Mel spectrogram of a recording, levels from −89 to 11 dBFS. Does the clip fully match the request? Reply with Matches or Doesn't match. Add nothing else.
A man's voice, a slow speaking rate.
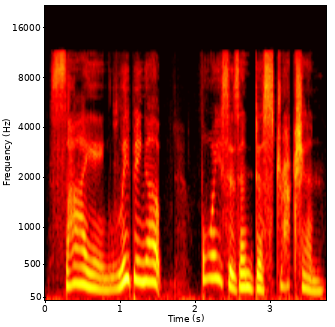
Doesn't match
